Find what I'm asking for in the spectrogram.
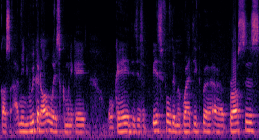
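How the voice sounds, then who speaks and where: A man's fairly quick, monotone delivery with flat intonation, amid noticeable background noise and audible room echo. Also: medium pitch for a man. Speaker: government public diplomacy representative. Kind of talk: panel discussion. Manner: halting.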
